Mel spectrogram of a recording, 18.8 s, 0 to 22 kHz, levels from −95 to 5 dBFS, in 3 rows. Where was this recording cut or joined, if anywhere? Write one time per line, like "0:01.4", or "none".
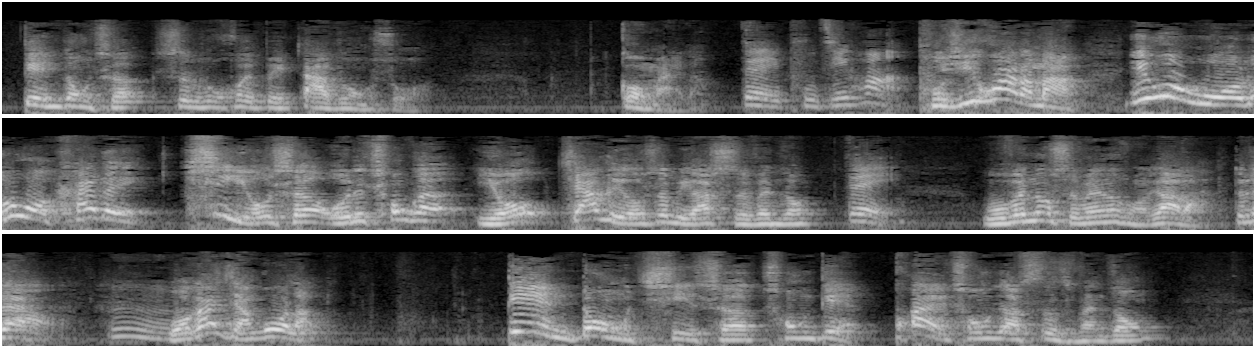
0:13.0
